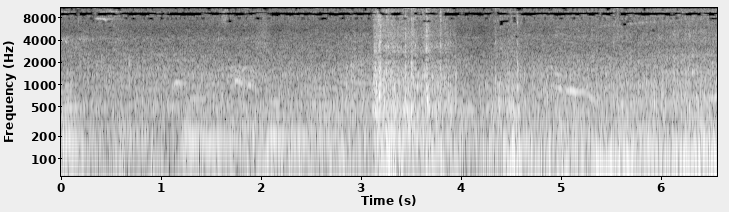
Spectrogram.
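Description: Bus engine running with a low steady drone as the bus drives through a shallow river ford and climbs out onto the road. About three seconds in there is a loud, short hiss, and voices can be heard in the background.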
